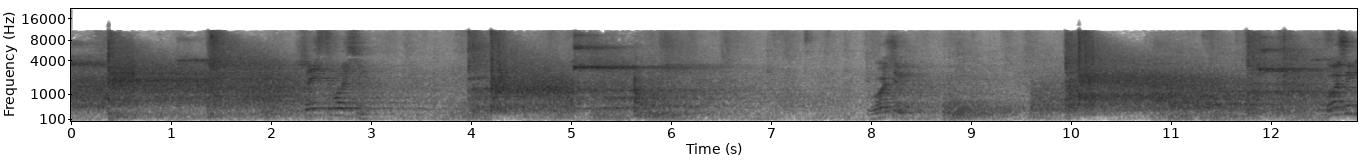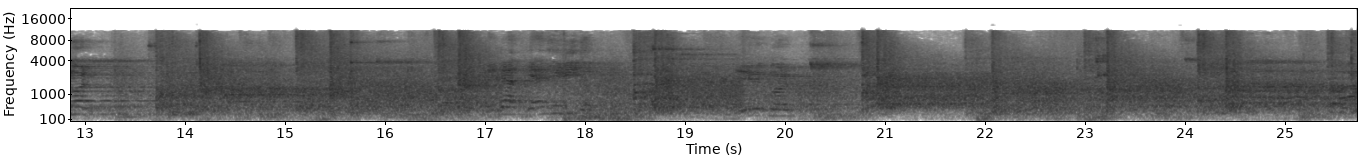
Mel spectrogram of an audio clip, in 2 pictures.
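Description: A squash ball smacks off rackets and walls with sharp, echoing cracks.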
